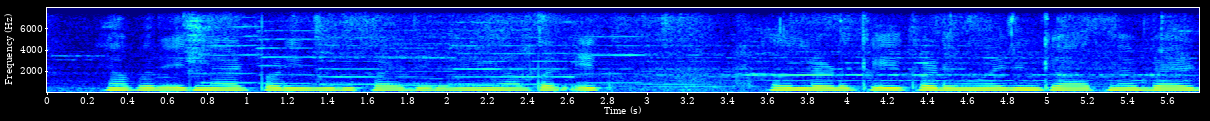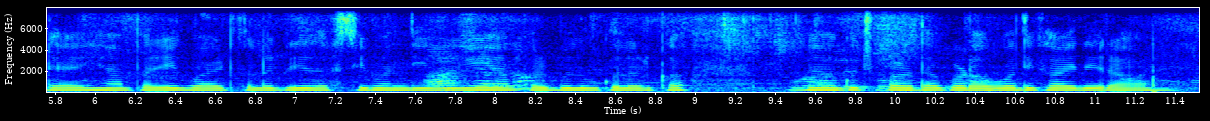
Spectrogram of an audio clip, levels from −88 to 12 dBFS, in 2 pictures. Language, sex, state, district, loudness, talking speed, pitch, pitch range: Hindi, female, Bihar, Purnia, -32 LUFS, 240 wpm, 205 Hz, 200-210 Hz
